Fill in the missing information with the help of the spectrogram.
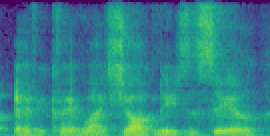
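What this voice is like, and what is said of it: Put-on deep voice. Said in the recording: “I should do voices like that ... Why would I put on that voice? ... deep voice”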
